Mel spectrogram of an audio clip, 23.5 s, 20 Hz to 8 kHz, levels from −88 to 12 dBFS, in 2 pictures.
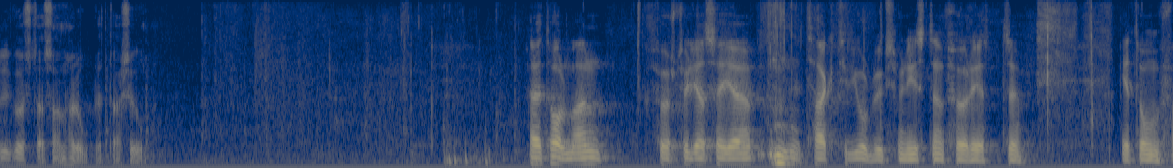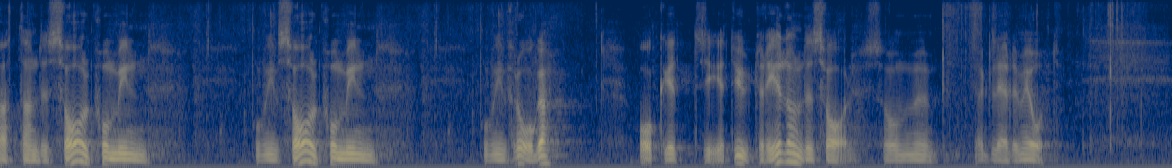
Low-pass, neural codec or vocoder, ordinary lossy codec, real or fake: none; none; none; real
